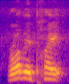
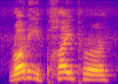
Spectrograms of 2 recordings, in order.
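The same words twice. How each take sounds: First: "Roddy Piper" fumbled as "Robby Pipe"; name slip. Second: Said in the usual way. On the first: Real, not acted. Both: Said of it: "sorry, Roddy Piper".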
